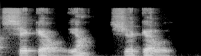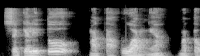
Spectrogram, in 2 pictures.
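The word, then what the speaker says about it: שקל: ya matsak ya terus ada Shin Shin kasih segol kop kasih segol terus lamet ya jadi dibaca sekel ya sekel sekel itu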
